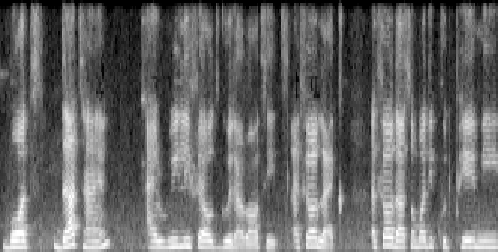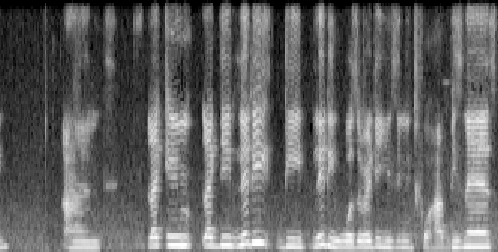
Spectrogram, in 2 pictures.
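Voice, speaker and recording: Young Nigerian woman, halting and repetitive. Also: medium pitch, poor audio. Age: young adult. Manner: repeats phrases, many fillers and restarts. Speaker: guest. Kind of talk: podcast interview.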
